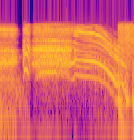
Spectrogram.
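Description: A recorded rooster crow used as a sound effect: one long crow that holds its pitch and then drops steeply near the end, with music underneath.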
